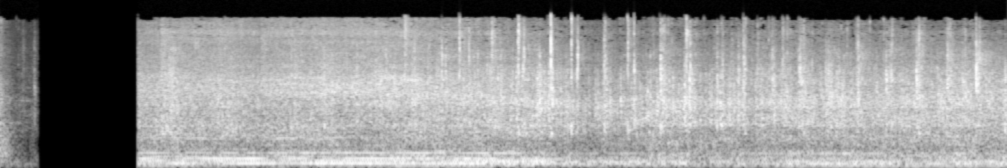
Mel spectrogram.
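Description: Horses galloping and a carriage rattling over cobblestones: a dense, loud clatter of hooves and wheels that starts suddenly after a second of silence, over a low, sustained drone.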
